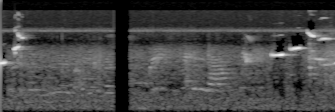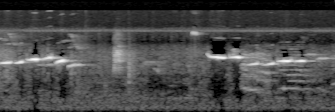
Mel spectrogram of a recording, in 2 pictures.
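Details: Greater racket-tailed drongo calling an opponent with flute-like whistles: scattered chips and short whistles, then two bursts of loud, rapid, clear whistled notes dropping in pitch, separated by quieter moments, over low background noise.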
